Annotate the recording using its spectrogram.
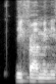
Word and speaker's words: Li-Fraumeni: So if you search LFS syndrome, Li-Fraumeni syndrome, or just LFS mutation, you'll find it.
